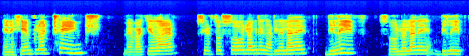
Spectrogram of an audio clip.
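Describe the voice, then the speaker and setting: Woman, Chilean accent, teacher, unhurried delivery, patient step-by-step explaining, frequent checks for understanding, muffled lo-fi sound. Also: on the high side, bright, forceful tone, smooth. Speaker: English teacher. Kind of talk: recorded online class.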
